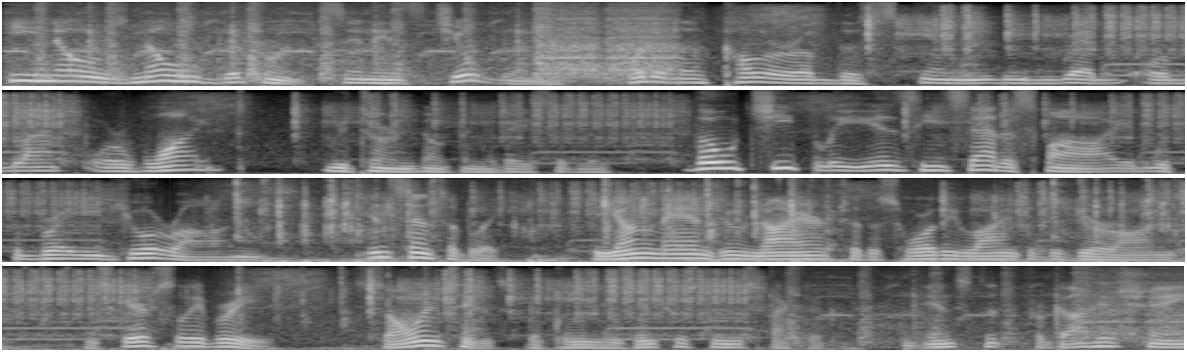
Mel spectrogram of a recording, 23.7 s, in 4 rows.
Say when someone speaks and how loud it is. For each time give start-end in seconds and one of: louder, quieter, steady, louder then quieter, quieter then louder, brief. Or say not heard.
0.0-23.6 steady.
